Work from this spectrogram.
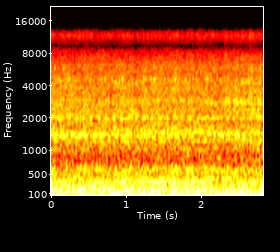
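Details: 1968 Dodge Dart with 340 V8 and rebuilt A727 TorqueFlite, cold start after sitting overnight, engine about 8 to 10 years old: deep, steady, even idle rumble with no knocks or misses; oil pressure climbing toward 60.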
